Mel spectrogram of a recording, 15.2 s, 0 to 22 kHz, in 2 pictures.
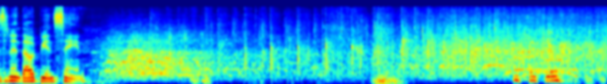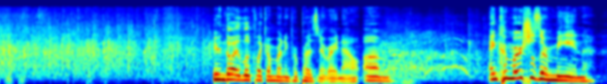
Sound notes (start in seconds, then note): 1.2 laughter; 4.3 applause; 12.2 laughter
